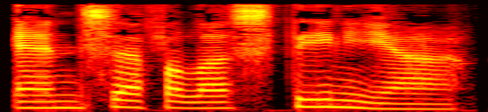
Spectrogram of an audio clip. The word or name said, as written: encephalasthenia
